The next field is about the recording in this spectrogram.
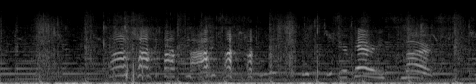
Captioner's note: laughs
